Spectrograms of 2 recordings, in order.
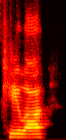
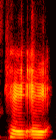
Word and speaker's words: Kaila: But my name is Kayla, not the usual way. It's spelled with an I. It's Kaila, not with a Y.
